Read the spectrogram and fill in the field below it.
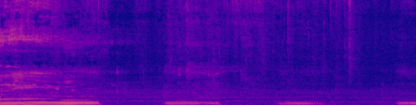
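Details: A German Shepherd puppy makes playful noises: one long steady moaning whine, then three short throaty grumbles spaced about a second apart, each with a wobbling pitch.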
